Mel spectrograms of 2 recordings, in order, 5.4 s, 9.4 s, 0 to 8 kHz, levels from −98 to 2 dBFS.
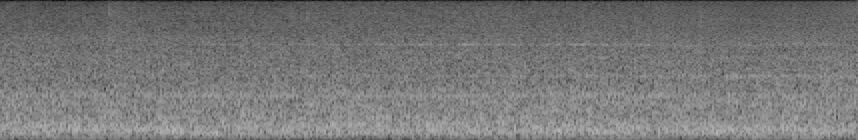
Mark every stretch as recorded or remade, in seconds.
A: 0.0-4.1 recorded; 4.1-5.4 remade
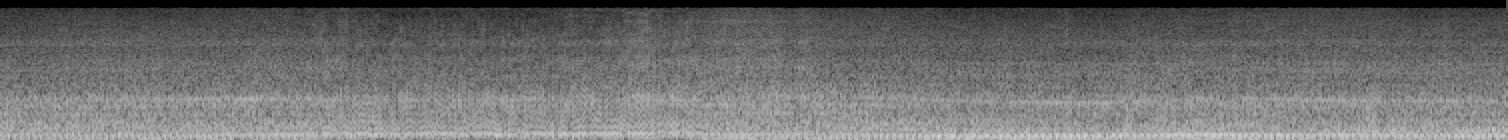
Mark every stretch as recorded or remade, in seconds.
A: 0.0-2.0 recorded; 2.0-4.4 remade; 4.4-9.4 recorded

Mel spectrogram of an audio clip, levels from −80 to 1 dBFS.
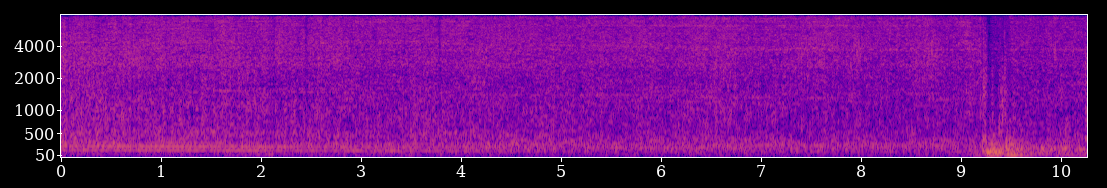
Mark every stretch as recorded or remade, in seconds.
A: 0.0-3.9 recorded; 3.9-6.9 remade; 6.9-7.6 recorded; 7.6-8.9 remade; 8.9-10.3 recorded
